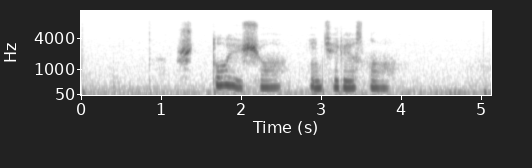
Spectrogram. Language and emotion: Russian, sad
